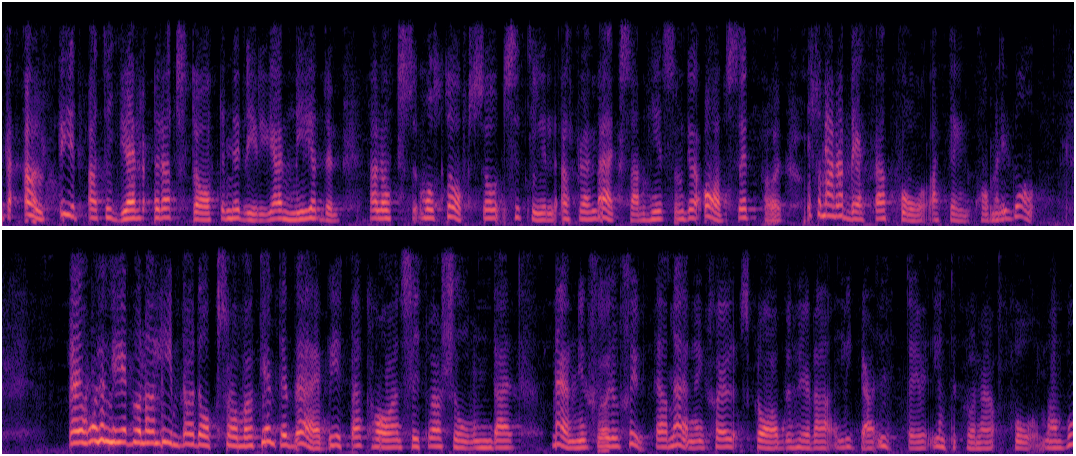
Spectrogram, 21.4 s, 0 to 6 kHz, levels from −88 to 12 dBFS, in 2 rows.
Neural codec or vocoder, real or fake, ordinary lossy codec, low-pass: codec, 24 kHz, 1.5 kbps, HILCodec; fake; none; 5.4 kHz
